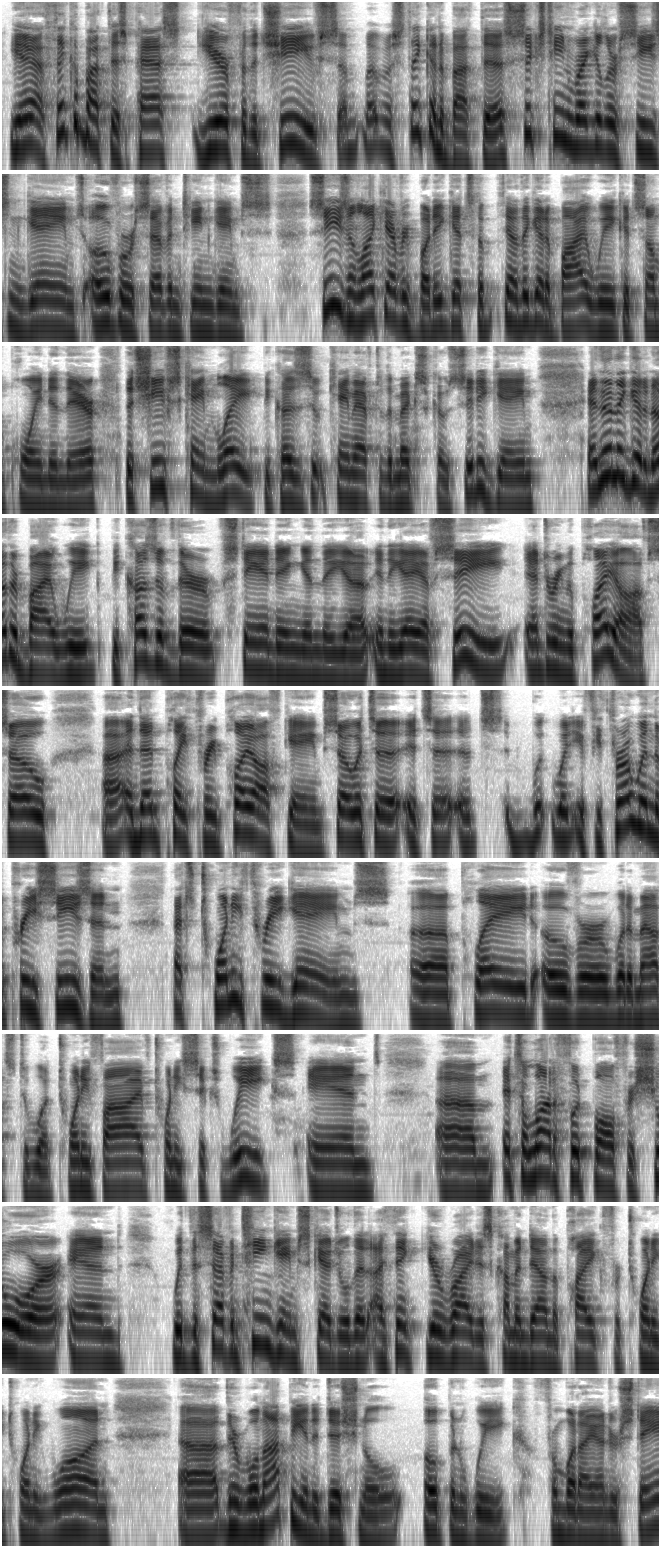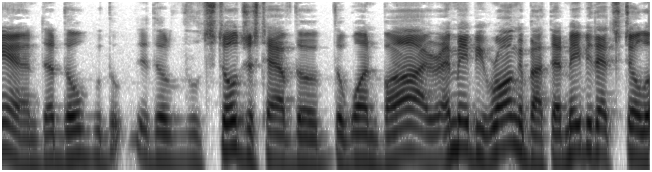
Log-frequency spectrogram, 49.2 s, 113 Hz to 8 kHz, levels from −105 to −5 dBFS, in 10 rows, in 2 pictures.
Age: 40-59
